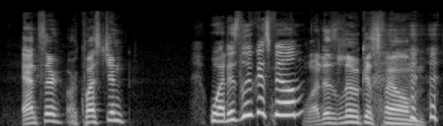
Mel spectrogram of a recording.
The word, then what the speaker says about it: Lucasfilm: What is Lucasfilm? What is Lucasfilm? If he had said, what is Lucasfilms, like so many people do, he probably would have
